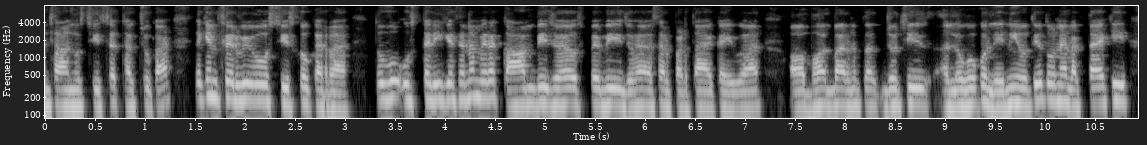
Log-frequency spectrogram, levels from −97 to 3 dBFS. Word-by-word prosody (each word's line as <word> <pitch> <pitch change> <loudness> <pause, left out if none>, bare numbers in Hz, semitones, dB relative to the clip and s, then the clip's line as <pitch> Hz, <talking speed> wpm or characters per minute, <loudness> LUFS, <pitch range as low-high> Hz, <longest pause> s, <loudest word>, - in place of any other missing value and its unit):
इंसान 140 0 +1
उस 135 - -2
चीज़ 135 -2 -4
से 160 - 0
थक 135 -1 -1
चुका 145 -1 -2
है, - - +2 0.3
लेकिन 200 +2 +2
फिर 190 -1 +2
भी 180 +1 +4
वो 175 -1 +3
उस 170 - -3
चीज़ 150 -3 +1
को 155 -1 +1
कर 140 -1 0
रहा 125 -1 +2
है। 120 - -3 0.3
तो 180 - 0
वो 190 +2 +3
उस 170 -2 -3
तरीके 180 -1 +2
से 180 +1 -1
ना 200 +2 0
मेरा 195 -1 +2
काम 145 +1 +3
भी 155 0 +2
जो 145 0 0
है 150 +1 +1
उस 150 -2 -2
पे 150 - +2
भी 145 0 +2
जो 130 0 -3
है 140 0 +1
असर 135 +1 -2
पड़ता 130 +1 -1
है 130 -1 0
कई 125 -2 -1
बार 130 +1 0 0.4
और 130 0 +2
बहुत 140 +3 +1
बार 145 -1 +2
मतलब 140 -1 -4
जो 145 +1 +1
चीज़ 150 0 +1 0.3
लोगों 140 +2 +3
को 165 - 0
लेनी 130 +2 +2
होती 150 +1 +1
है 180 - +3
तो 180 - -1
उन्हें 170 -1 +2
लगता 145 +1 0
है 155 +1 +4
कि 170 +2 +1
145 Hz, 295 wpm, -24 LUFS, 135-170 Hz, 0.4 s, भी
